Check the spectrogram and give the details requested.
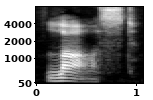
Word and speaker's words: last: like american english so how is it we know when to use this long a sound like in the word last well if the letter a is followed by a sound that makes the s m sound then normally we'll use that long a sound that's why last has it because after the a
